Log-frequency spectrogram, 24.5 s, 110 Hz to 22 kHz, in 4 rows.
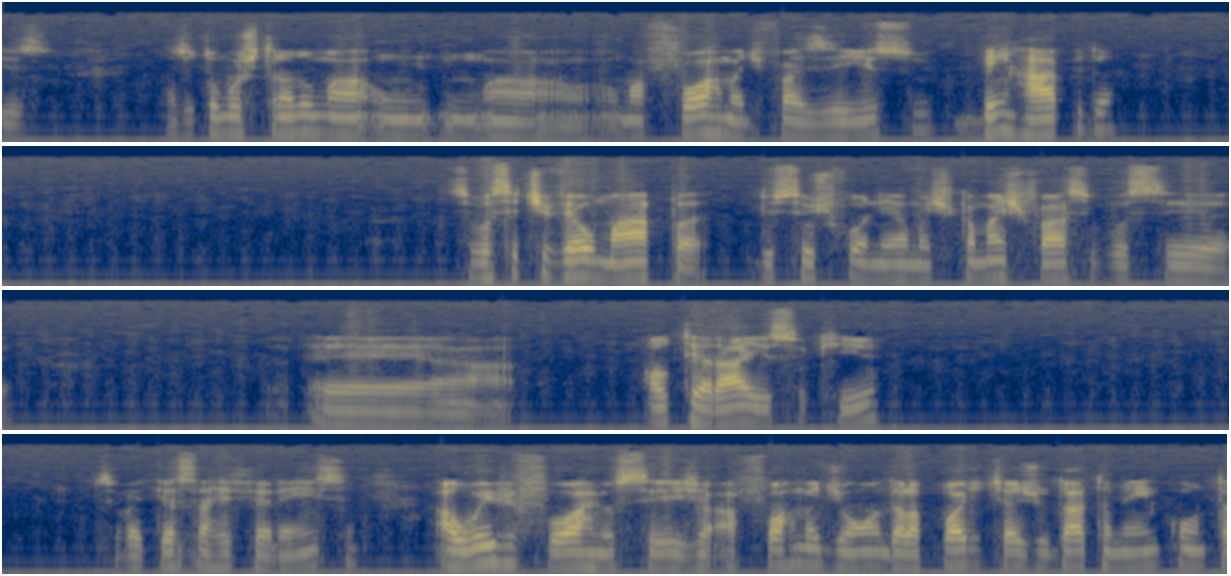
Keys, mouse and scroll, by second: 0.4-2.0 drag, 2.5 click, 4.0-6.6 drag, 7.4 click, 8.7-10.3 drag, 12.6 click, 13.2 click, 14.3-16.5 drag, 17.7 click, 18.7-20.2 drag, 20.9 click.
